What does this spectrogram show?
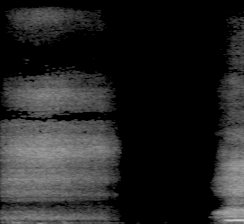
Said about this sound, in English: We just want to hold that breath at the top of the inhale and then release all that bad energy, all that bad air.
